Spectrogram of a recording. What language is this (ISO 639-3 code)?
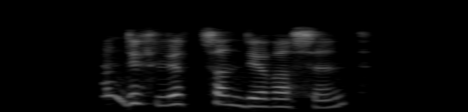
kab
